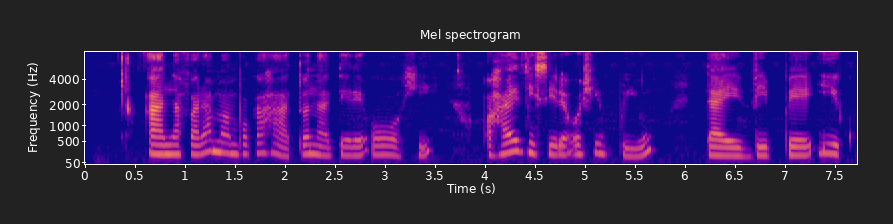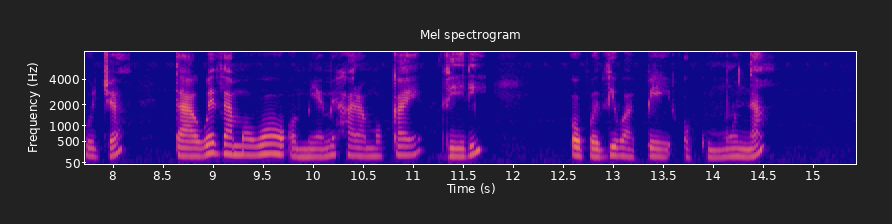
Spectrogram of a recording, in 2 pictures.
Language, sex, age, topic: Oshiwambo, female, 25-35, agriculture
